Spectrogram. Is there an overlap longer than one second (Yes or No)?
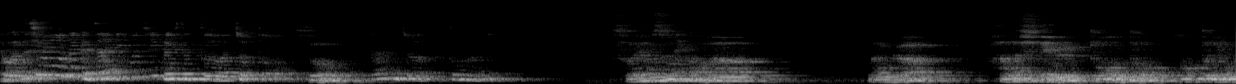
No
